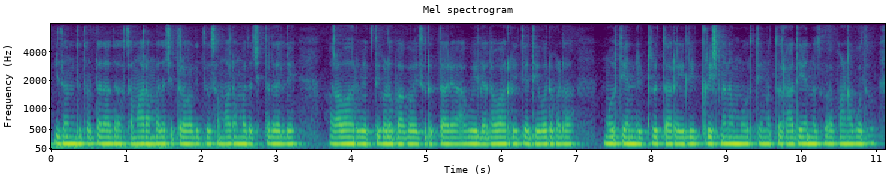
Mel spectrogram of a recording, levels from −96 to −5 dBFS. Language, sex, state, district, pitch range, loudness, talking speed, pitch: Kannada, female, Karnataka, Shimoga, 150-155 Hz, -24 LUFS, 125 wpm, 155 Hz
